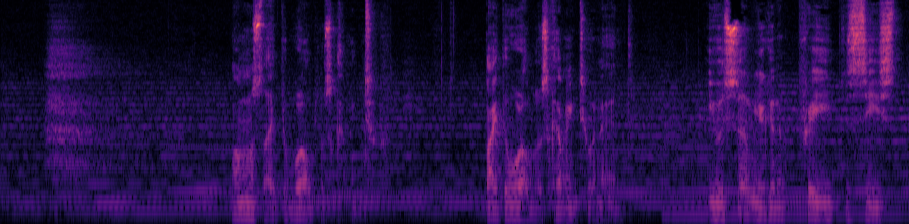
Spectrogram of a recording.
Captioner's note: sigh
